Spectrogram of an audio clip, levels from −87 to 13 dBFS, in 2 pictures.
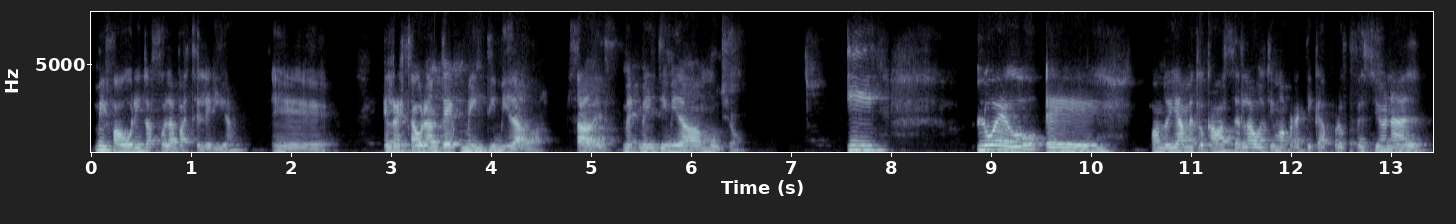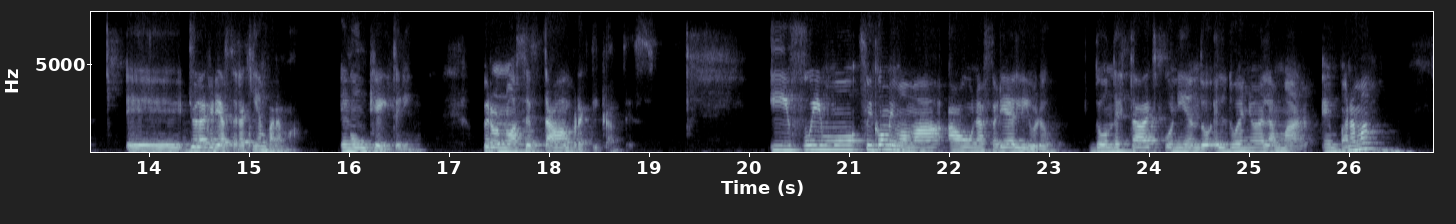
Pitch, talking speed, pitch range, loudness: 185 Hz, 145 wpm, 170-205 Hz, -19 LUFS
